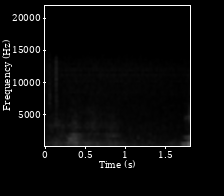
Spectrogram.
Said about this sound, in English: Excuse me. I'm so sorry. So sorry about the yawning.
